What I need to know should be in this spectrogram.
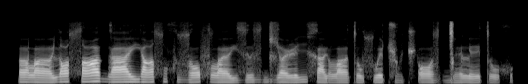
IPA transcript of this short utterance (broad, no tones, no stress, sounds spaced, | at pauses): ɐ lˠ ɐː lʲ ɔ sˤ ɐː ɡ aː j a sˤ ṳ x z ɔ f lˠ ɛ j z ɨ z d͡ʑ ɐː ɭ i x a j lˠ ɐː t o sʷ e ʈ͡ʂ o̤ t͡ʃʼ ɔː z ɡ͡ǀ ɛ l e t o x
